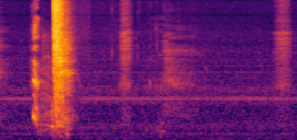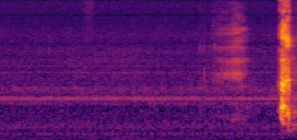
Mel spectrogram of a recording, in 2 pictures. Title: Sneezing in bed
